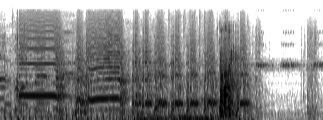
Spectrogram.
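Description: A young man laughs loudly and excitedly into a microphone close by.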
